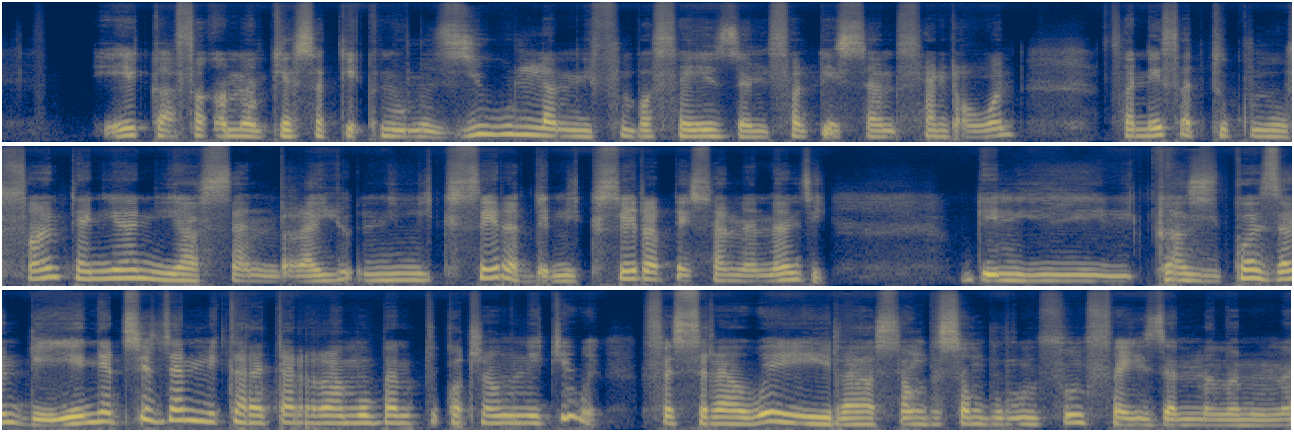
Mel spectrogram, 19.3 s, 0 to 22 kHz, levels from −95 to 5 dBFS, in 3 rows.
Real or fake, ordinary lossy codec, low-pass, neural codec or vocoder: fake; none; none; codec, 44.1 kHz, 2.6 kbps, DAC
